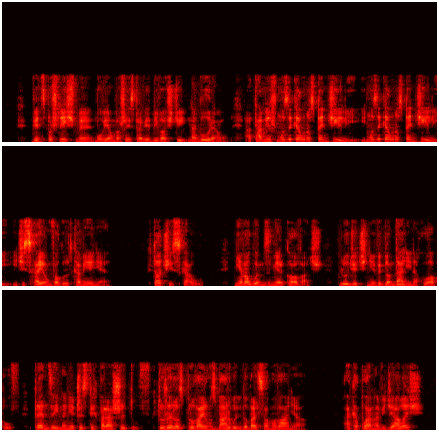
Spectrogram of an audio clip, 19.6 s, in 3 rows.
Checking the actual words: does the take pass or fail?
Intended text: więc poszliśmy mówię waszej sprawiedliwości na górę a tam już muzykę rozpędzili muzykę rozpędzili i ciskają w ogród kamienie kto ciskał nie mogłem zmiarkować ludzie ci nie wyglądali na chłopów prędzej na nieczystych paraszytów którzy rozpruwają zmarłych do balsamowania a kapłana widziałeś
pass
